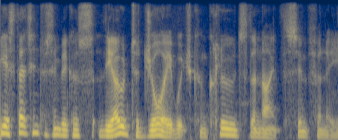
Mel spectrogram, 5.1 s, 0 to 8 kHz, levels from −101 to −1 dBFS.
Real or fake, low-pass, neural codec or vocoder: real; 7.2 kHz; none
